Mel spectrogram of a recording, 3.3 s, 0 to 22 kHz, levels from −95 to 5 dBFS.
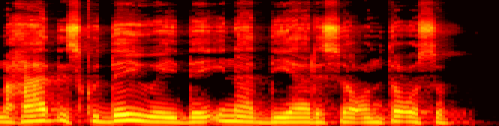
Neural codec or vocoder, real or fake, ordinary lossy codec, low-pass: none; real; none; none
